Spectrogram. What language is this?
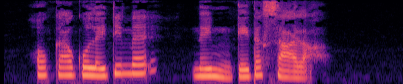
Cantonese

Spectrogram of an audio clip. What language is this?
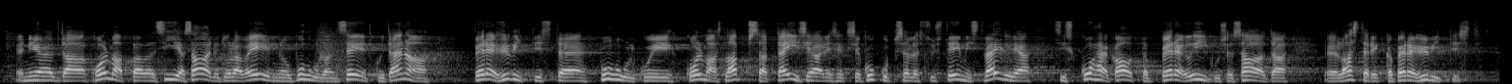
Estonian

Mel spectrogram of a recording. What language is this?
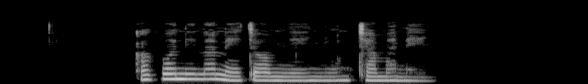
Kalenjin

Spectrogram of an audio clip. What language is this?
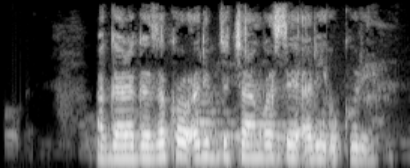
Kinyarwanda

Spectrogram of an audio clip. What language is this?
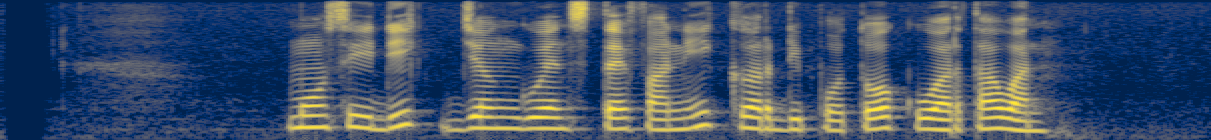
Sundanese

